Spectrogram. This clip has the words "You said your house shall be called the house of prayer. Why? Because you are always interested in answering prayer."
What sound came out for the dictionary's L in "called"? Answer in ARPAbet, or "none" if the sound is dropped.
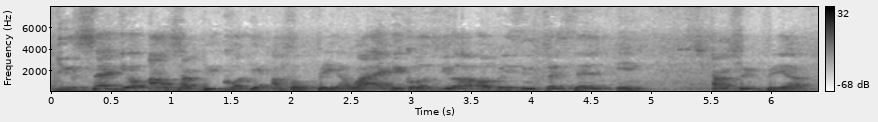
none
